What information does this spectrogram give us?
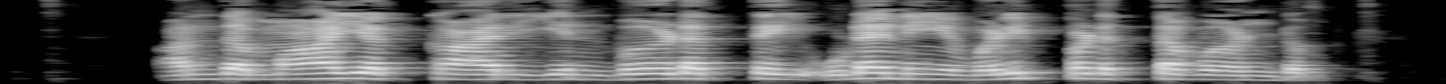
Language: Tamil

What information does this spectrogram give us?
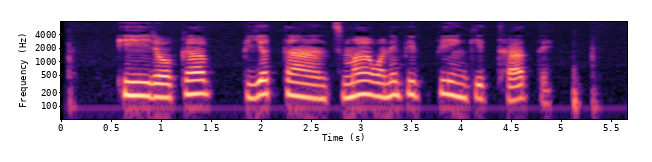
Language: South Ucayali Ashéninka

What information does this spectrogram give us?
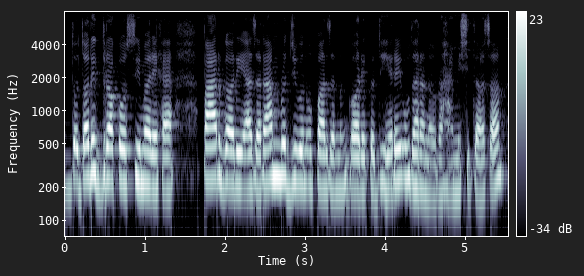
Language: Nepali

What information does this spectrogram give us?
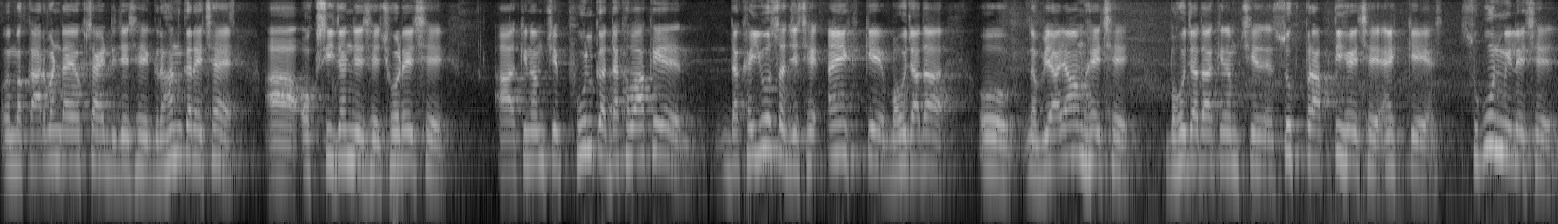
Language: Maithili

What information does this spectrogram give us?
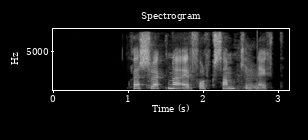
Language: Icelandic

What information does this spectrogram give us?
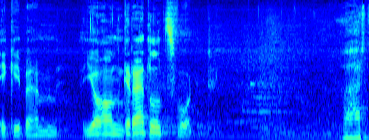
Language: Swiss German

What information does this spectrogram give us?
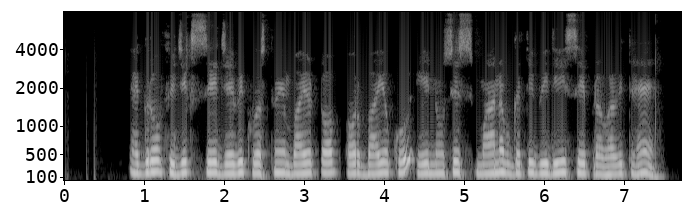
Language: Hindi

